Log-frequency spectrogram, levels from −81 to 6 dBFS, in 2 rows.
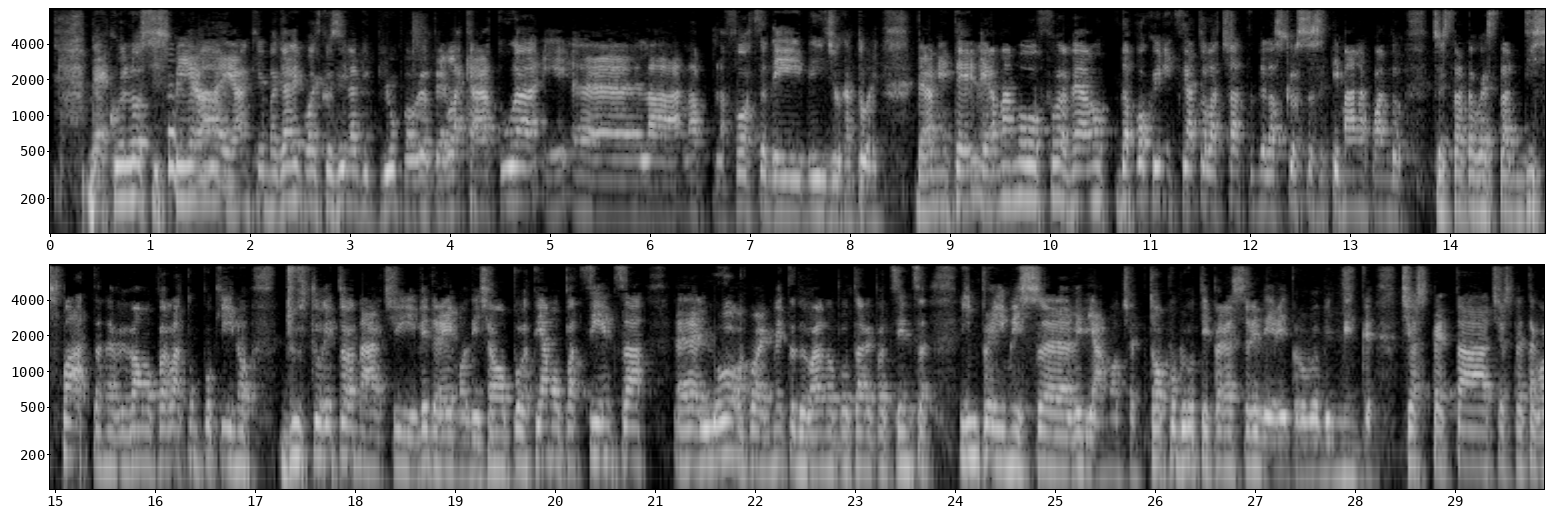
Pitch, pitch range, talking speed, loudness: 165 Hz, 150-175 Hz, 145 wpm, -21 LUFS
